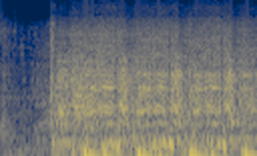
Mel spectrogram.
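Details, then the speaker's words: Motorcycle that suddenly made an engine noise and died: starter churns with slow, even compression pulses about three a second but never catches; afterwards oil leaks from the crankcase breather; cranks, won't start. "infelizmente minha moto apagou Não sei o que que houve tentei bater arranque E tomara que não"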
